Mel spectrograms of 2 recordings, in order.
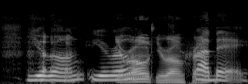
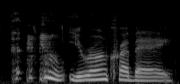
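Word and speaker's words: Jeroen Krabbé: with the actor whose name I have trouble pronouncing. Yaron Krabe. Yeah. Yaron Krabe, wonderful man, wonderful actor, interesting, smart, I just can't say enough good things about him.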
